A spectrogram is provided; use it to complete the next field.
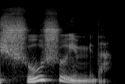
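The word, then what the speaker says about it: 蜀黍: 수수하는 것인데 그렇죠 자이 촉서 발음이 신기하게도 예 중국어 발음이 슈슈입니다 이거를 그대로 우리나라가 슈슈보이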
